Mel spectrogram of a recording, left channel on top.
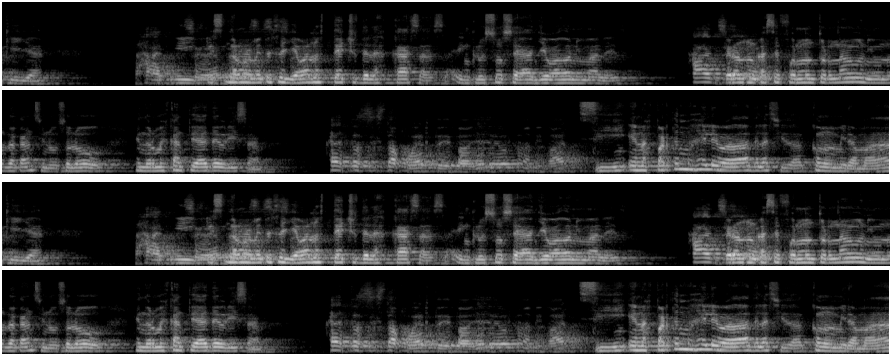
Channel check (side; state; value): left; quieter; 3.1 dB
